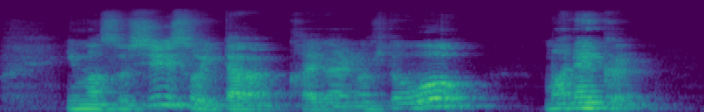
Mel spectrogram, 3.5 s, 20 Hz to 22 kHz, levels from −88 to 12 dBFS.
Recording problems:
off-mic speech; far
room echo; slight; dies away in 0.3 s

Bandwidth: 14.5 kHz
